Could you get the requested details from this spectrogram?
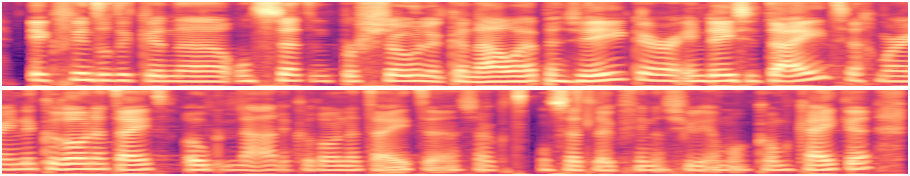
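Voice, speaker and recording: A woman speaks at a very fast pace with hardly any pauses and big swings in loudness. The sound is dry and close, with no echo. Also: medium pitch for a woman, fairly even intonation. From Netherlands, Spijkenisse (Rotterdam area). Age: 20s. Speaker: livestreamer and student. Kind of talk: casual chat.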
